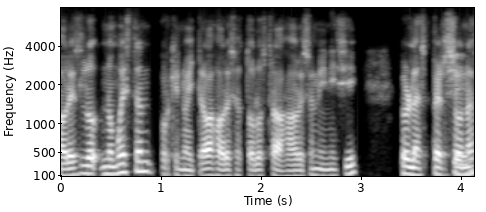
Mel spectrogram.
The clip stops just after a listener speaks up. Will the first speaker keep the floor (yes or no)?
yes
